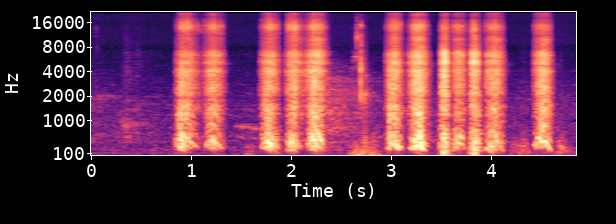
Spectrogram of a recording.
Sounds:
Sniff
